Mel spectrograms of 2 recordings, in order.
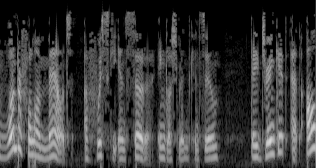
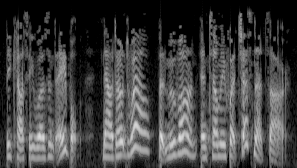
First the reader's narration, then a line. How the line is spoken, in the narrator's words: I said teasingly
